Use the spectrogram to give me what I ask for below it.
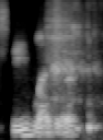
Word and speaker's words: Legler: It's only got one vowel in it. It's an E. It repeats four times. Steve Legler. it's spelled just like it sounds.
